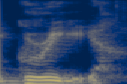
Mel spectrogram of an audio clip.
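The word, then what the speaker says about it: Gris: It will turn to Sutton and say, "You may call me Gree." Gree. Gree. How do you spell that? Gree. G R I S. Uh, like gray in French.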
